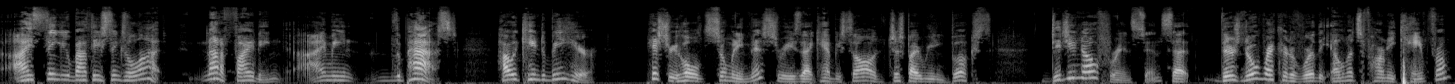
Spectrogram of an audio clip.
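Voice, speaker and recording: A man's voice: high-pitched, sing-song, moderate pace, sharp tone, voice pushed up, exaggerated voice. A man voicing a nervous, bookish young female unicorn from a storybook, hesitant and earnest. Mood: earnest, curious.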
